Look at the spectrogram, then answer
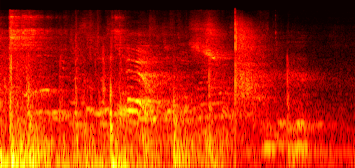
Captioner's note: group chattering; Hortensio clears throat; hands clap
